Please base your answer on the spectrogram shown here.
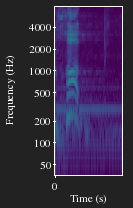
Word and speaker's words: Job: É que se pronuncia em castelhano Job.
